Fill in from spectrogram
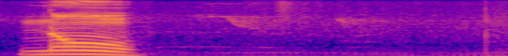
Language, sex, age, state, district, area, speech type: Dogri, male, 18-30, Jammu and Kashmir, Kathua, rural, read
